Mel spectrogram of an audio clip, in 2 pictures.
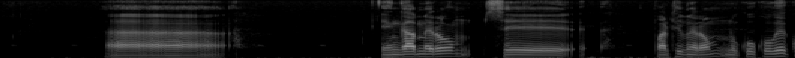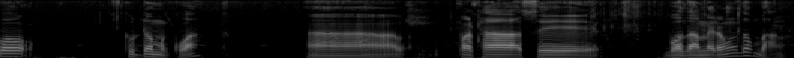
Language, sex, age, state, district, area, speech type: Santali, male, 45-60, West Bengal, Purulia, rural, spontaneous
